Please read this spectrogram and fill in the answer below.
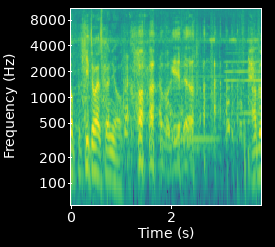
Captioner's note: laughing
